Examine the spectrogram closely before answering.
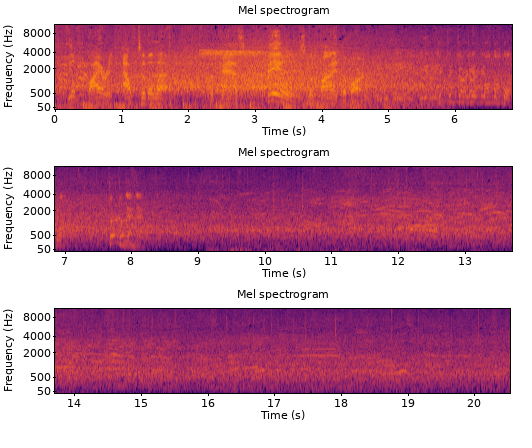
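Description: A stadium crowd cheers loudly, then fades to a low murmur.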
